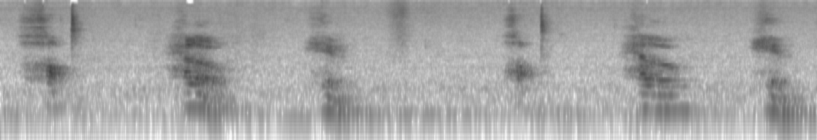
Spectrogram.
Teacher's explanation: It is voiceless, so no vibration from here, and is made with your mouth wide open and no obstruction of the air, but your tongue slightly raised at the back as you push the air out from your throat.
